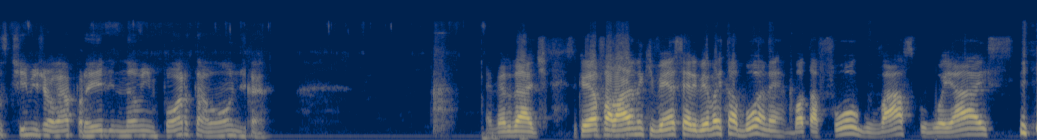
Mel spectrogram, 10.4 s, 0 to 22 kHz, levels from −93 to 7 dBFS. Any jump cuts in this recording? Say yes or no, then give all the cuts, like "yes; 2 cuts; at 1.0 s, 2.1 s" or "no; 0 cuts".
yes; 1 cut; at 2.4 s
